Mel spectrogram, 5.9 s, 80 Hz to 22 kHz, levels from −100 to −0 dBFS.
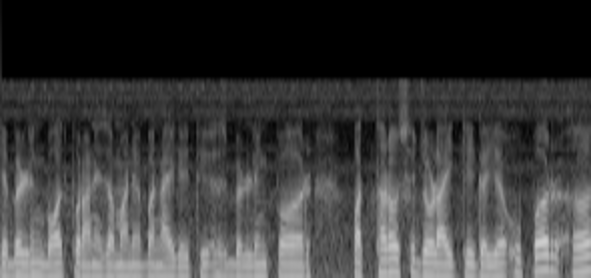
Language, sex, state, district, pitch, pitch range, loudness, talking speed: Hindi, male, Bihar, East Champaran, 125 Hz, 120-135 Hz, -33 LUFS, 210 wpm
